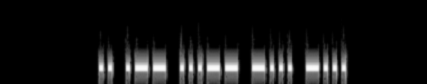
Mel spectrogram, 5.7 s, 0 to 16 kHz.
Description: Morse code, heard as a keyed tone, about 21 wpm, 700 Hz. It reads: IW3BB
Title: DXCC-100 Call Signs - 5 Characters - Repeated 3x - 20wpm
